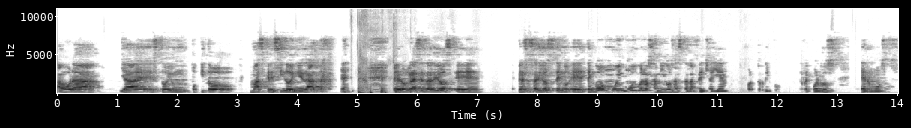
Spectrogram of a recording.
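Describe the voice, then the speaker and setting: A man with a high pitch talks at a fairly slow pace in a monotone, flat intonation, with long, frequent pauses. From Peru, La Libertad (Chicama, Trujillo). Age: 20s. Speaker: evangelist and singer-songwriter. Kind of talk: interview.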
